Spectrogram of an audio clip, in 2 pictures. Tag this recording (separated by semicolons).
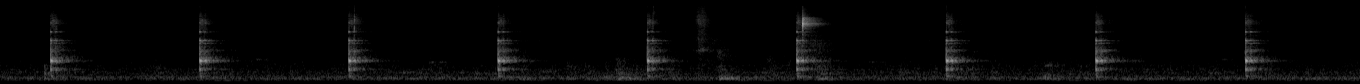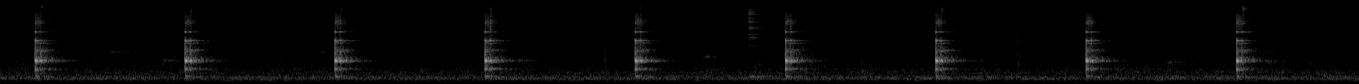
faucet; dampness; leak; tap; dripping; rain; water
